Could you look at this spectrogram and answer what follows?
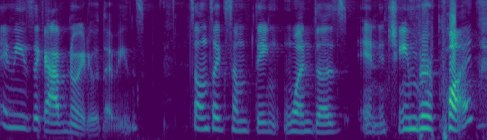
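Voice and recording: This is a passage read aloud in a natural voice.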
